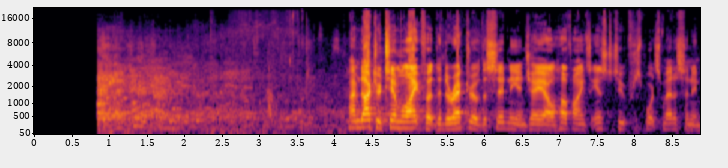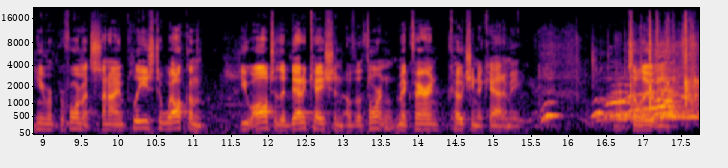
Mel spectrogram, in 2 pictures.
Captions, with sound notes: (crowd chattering) - I'm Dr. Tim Lightfoot, the director of the Sydney and JL Huffines Institute for Sports Medicine and Human Performance, and I am pleased to welcome you all to the dedication of the Thornton McFerrin Coaching Academy. (crowd cheers) Absolutely.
